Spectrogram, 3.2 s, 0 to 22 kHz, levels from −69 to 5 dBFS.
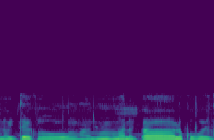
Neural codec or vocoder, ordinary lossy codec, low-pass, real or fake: none; none; 7.2 kHz; real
